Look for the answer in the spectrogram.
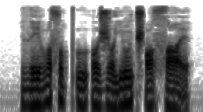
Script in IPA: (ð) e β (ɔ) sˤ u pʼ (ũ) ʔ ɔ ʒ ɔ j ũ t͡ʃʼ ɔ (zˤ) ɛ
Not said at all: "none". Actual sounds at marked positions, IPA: ð, ʊ, u, sˤ

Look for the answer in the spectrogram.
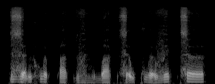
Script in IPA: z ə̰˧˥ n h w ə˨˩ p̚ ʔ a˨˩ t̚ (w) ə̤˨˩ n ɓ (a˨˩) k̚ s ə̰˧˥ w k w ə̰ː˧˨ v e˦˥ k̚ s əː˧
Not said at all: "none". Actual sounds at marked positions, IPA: v, a˨˩

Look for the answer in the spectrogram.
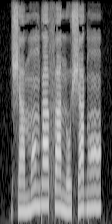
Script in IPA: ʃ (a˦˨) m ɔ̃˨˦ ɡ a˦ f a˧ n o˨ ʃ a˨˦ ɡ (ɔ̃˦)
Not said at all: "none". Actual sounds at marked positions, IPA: a˨, ɔ̃˦

